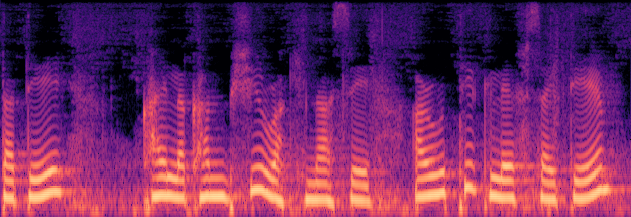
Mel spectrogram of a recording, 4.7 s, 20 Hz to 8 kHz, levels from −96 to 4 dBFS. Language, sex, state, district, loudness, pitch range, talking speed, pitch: Nagamese, female, Nagaland, Dimapur, -13 LUFS, 185-225 Hz, 165 wpm, 205 Hz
